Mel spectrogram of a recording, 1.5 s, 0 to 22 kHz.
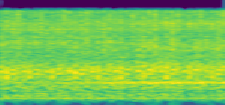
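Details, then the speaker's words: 2009 SsangYong Kyron restyling diesel, hot engine idling on flushing oil during an oil change, no revving: even, steady diesel clatter with a smooth, unchanging rhythm; runs very quietly and smoothly, healthy normal idle. "Вообще идеально работает. Ни черта не слышно. Так аккуратненько работает. Ровненько, мягенько."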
